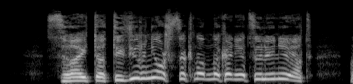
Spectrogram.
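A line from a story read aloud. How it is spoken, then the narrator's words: Roaring shout. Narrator (Russian): взревел режиссер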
